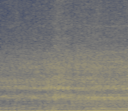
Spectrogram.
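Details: Chevrolet Celta engine after throttle body cleaning and injector service: steady, even idle with a smooth low hum and no knocks or stumbles, sounding healthy and settled.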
